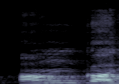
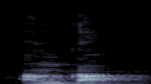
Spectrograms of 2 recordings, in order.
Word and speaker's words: অঙ্ক: তাহলে আমরা কি উচ্চারণ করছি, অঙ্ক। দেখুন আমরা কিন্তু অঙ্ক যখন বলছি ওই উয়াকে কিন্তু আমরা উচ্চারণ করছি। এই দেখুন আমরা এইভাবে উচ্চারণ করছি অঙ্ক, মানে অ উয়াই কয় অঙ্ক।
